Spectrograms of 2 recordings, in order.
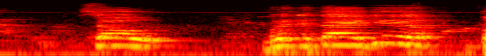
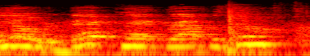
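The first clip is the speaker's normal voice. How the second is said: retold quote; 7 semitones higher than usual. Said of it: "He was like".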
